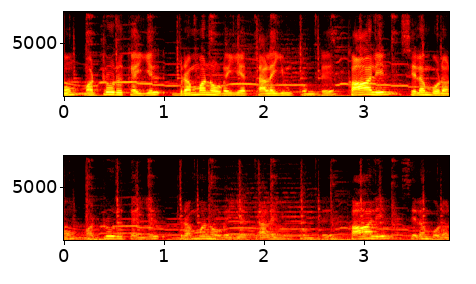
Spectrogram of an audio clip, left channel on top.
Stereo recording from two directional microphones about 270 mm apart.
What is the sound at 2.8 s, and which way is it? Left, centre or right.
Speech, left.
